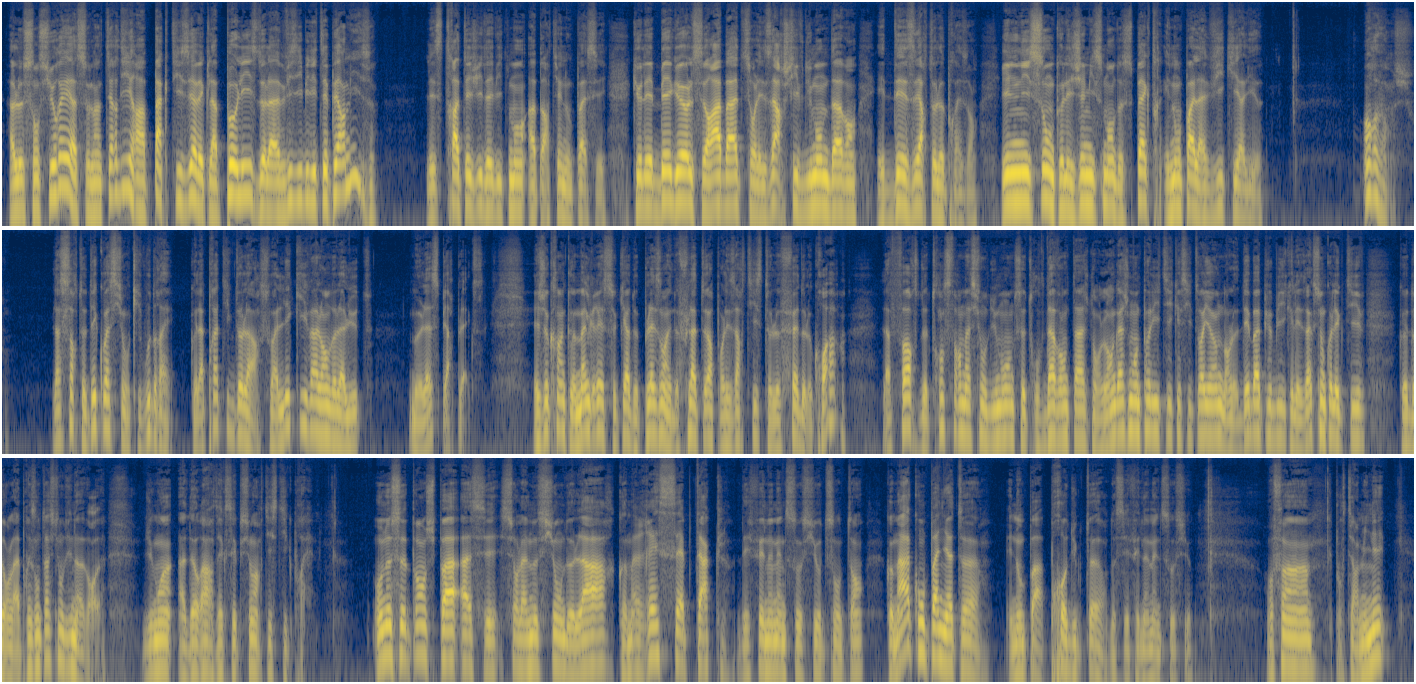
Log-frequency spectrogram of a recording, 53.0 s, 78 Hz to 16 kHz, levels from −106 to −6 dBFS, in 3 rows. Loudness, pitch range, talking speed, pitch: -24 LUFS, 95-130 Hz, 180 wpm, 115 Hz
